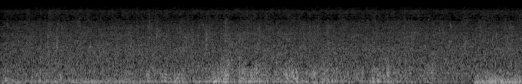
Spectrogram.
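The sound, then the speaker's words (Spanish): Steady rain pours down with a dense, hissing wash, joined by low rumbling that swells and fades like thunder. It is constant and fairly loud, with no voices. “La Roma donde la lluvia, sí, la lluvia es un síntoma de lo que puede ser una ciudad.”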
